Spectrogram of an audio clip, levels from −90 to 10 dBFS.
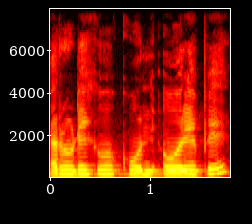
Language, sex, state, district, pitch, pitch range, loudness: Bhojpuri, female, Uttar Pradesh, Gorakhpur, 195 Hz, 190-200 Hz, -14 LUFS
